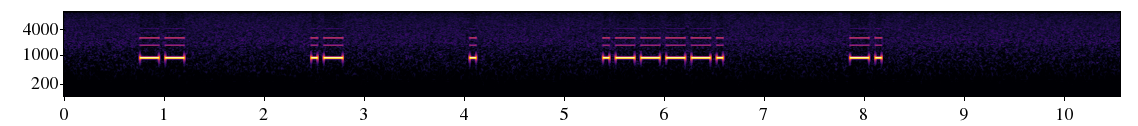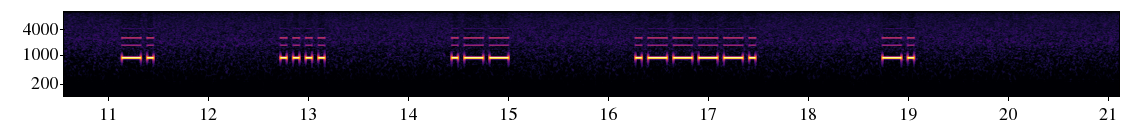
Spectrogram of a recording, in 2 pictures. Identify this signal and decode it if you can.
Morse code, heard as a keyed tone, machine-sent, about 19 wpm, spaced as for 6 wpm, 860 Hz. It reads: MAE'N NHW'N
